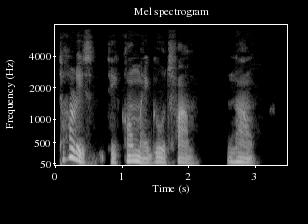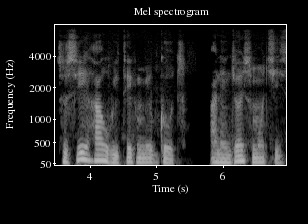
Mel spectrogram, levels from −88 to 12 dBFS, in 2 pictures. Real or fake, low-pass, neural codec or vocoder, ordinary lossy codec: real; 7.2 kHz; none; Opus, 64 kbps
